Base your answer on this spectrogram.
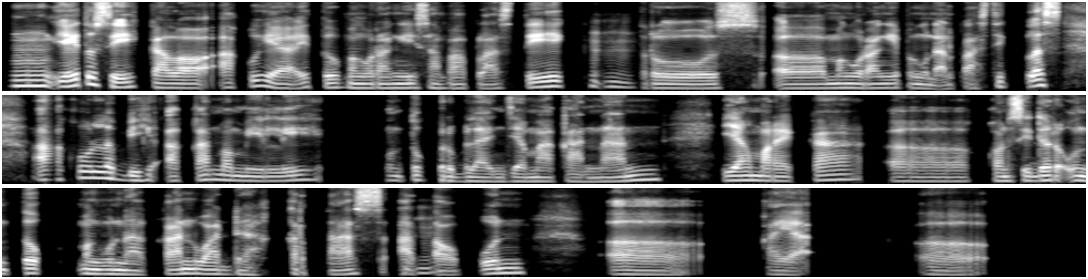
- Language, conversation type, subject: Indonesian, podcast, Menurut kamu, langkah kecil apa yang paling berdampak untuk bumi?
- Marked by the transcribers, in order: none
